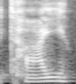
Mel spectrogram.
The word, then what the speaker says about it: Ti: because I splashed out a fortune a few years ago on a 4070 Tai that's that's how you pronounce it RTX graphical card for you so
